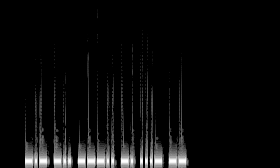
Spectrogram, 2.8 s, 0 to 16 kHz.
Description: Morse code, heard as a keyed tone, about 52 wpm, 700 Hz. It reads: KD8NVM
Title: USA Call Signs - 6 Characters - Repeated 2x - 50wpm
